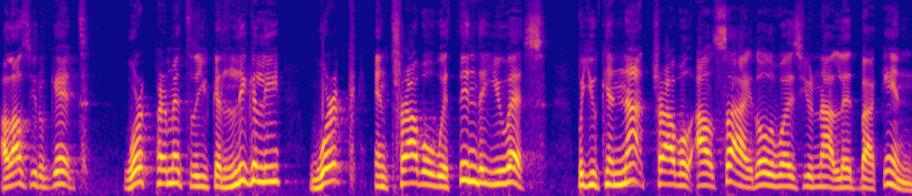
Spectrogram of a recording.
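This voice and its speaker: A man with a Spanish accent and lively intonation at a moderate pace, on a very clean recording with a silent background. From Guatemala. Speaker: motivational speaker. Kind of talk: motivational speech.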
